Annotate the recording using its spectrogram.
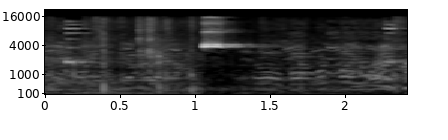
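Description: A basketball bouncing and knocking a few times on an outdoor concrete court amid the chatter of spectators and players, with a short, sharp whistle blast about a second in.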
